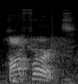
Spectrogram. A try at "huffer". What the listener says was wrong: It sounds like you're saying huppet with your terrible American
